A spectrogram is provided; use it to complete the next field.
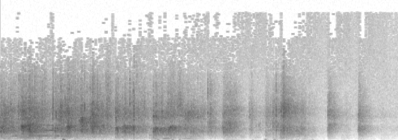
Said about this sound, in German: Hey, Dankeschön, ein Applaus.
